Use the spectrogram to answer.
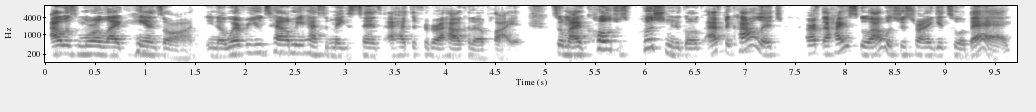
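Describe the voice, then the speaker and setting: A young adult woman from Connecticut, a guest in a casual interview, telling animated stories and repeating words when she gets excited. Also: lowish voice, quick pace, few pauses. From Bridgeport, Connecticut. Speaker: interview guest, former basketball player turned model.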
